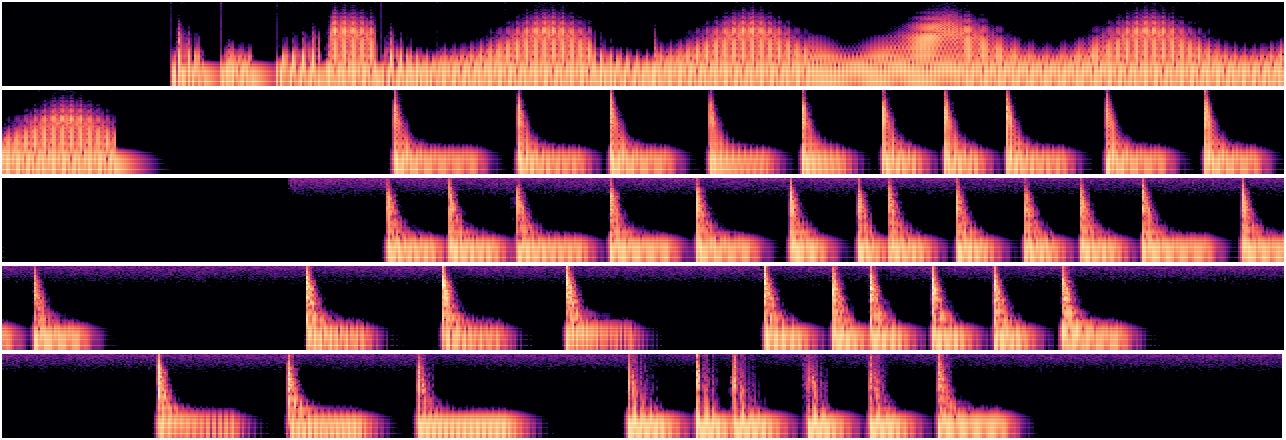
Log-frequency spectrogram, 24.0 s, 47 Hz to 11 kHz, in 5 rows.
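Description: Bass presets on Roland Cloud's JUNO-60 software synthesizer. First a held bass line whose filter swells open and shut about every three-quarters of a second. Then runs of short, staccato bass notes in phrases with brief pauses between, and a faint hiss over the later notes.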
